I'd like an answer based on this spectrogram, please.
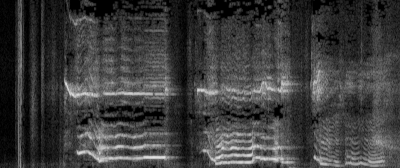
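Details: Vizsla dog, a pet, vocalising on cue as if telling a sad story about missing his fish chew toy: a click, then two long wavering howl-whines, the second bending down and up, ending in short broken yowls.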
